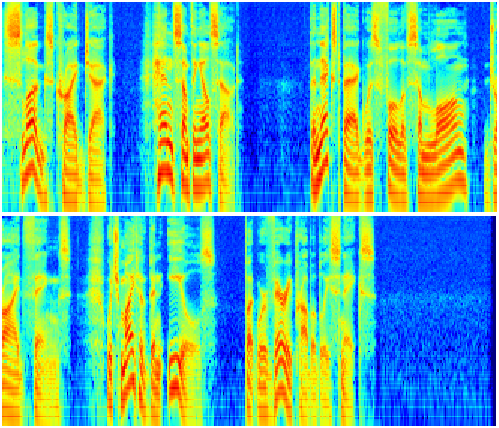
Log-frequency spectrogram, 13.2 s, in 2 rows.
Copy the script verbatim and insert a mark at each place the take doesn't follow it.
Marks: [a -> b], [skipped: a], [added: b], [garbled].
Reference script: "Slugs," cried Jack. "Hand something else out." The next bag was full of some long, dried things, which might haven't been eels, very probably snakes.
"Slugs," cried Jack. "Hand something else out." The next bag was full of some long, dried things, which might [haven't -> have] been eels, [added: but were] very probably snakes.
